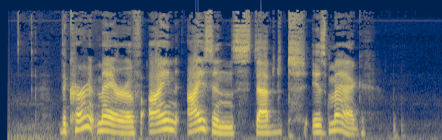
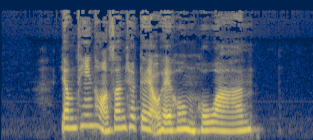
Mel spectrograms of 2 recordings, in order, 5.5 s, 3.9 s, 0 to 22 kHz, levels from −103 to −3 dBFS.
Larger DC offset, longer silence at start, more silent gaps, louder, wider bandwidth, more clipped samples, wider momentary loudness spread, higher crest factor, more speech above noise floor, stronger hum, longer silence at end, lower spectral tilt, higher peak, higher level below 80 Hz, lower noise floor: neither; about the same, 0.75 s vs 0.8 s; neither; first, -13 LUFS vs -17 LUFS; about the same, 17 kHz vs 17 kHz; neither; about the same, 8 LU vs 6 LU; about the same, 16 dB vs 18 dB; second, 40 dB vs 49 dB; neither; first, 0.95 s vs 0.75 s; second, -3.5 dB/octave vs -5.5 dB/octave; about the same, 0 dBFS vs -2 dBFS; first, -48 dBFS vs -64 dBFS; second, -54 dBFS vs -66 dBFS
